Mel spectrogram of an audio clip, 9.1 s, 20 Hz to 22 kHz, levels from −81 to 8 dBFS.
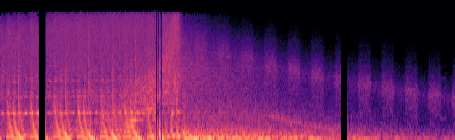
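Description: The sound goes silent three times: from 0.77 to 0.92 s (about 145 ms lost), from 3.09 to 3.24 s, where 87 ms drops out in short gaps no longer than 29 ms, and from 6.82 to 6.95 s (about 131 ms). These are likely Bluetooth dropouts, with packets reaching the headphones too late and being discarded. Unlike a pause or stall, playback resumes further along, as if the sound had kept playing through the gap.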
